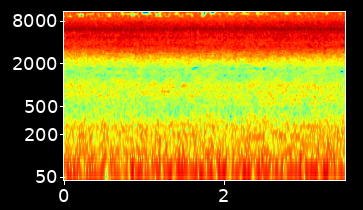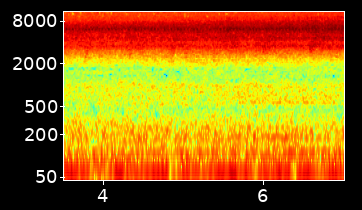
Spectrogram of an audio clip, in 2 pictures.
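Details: Summer chorus of cicadas in a bamboo forest at Yongsan Family Park, a continuous shrill droning wash that never pauses, over a soft low murmur of distant park noise.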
